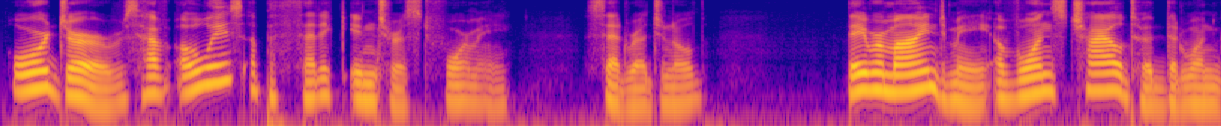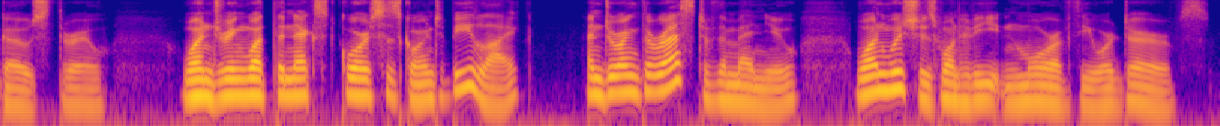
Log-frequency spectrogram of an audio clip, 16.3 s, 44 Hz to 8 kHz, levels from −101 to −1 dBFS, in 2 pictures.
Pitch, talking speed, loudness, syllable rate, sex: 145 Hz, 175 wpm, -20 LUFS, 5.2 syllables/s, male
